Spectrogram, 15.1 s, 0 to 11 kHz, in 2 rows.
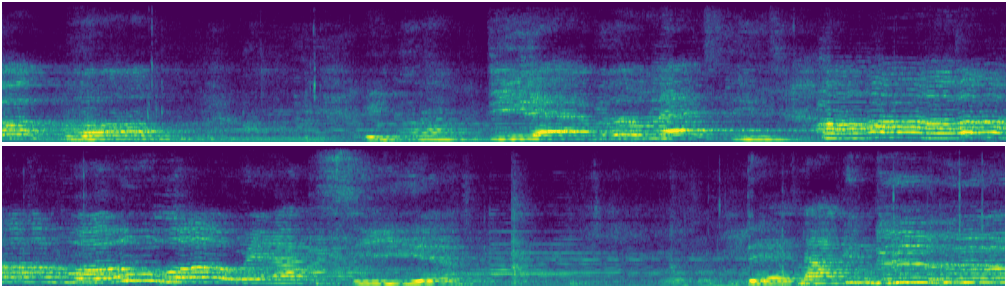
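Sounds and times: woman singing: 0.0 - 1.4, 2.7 - 11.2, 13.0 - 15.0.

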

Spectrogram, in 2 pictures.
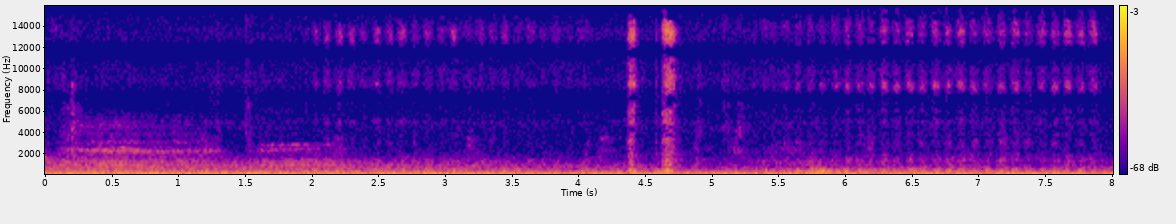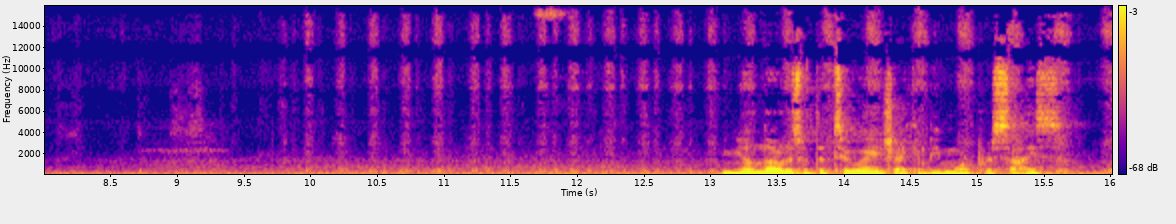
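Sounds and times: pencil scratching on paper: 2.0 - 4.8, 5.5 - 8.3, 9.6 - 16.0.

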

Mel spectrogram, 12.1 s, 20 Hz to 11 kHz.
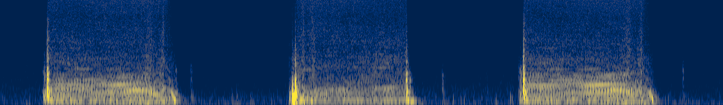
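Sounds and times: power window motor whine: 0.7 - 3.0, 4.8 - 6.9, 8.7 - 11.0
window motor clunk: 0.7 - 3.0, 4.8 - 7.0, 8.6 - 11.0.

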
